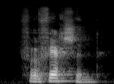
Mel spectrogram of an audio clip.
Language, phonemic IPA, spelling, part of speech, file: Dutch, /vərˈvɛr.sə(n)/, verversen, verb, Nl-verversen.ogg
- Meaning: to replace, to renew, to change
